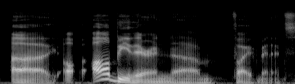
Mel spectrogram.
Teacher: Now, nervous, maybe hesitant, voice a bit shaky.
